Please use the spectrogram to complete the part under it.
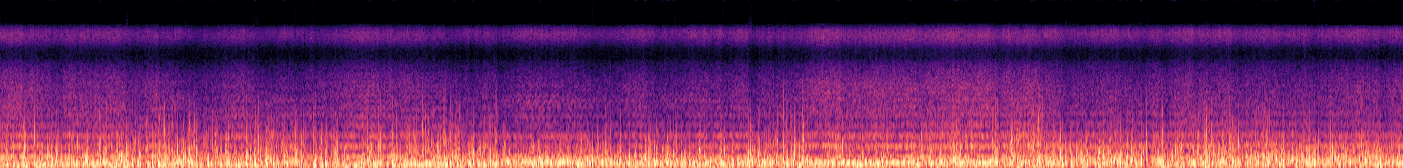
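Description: A drone's propellers buzz loudly close by.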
